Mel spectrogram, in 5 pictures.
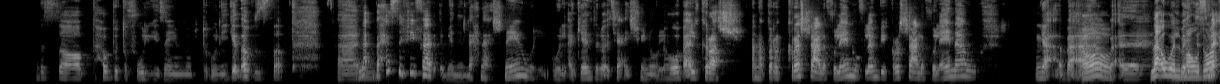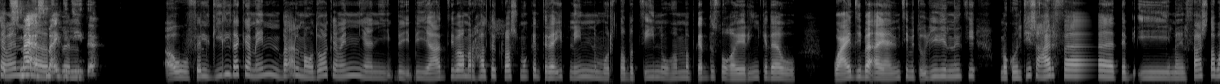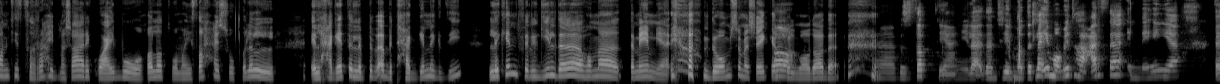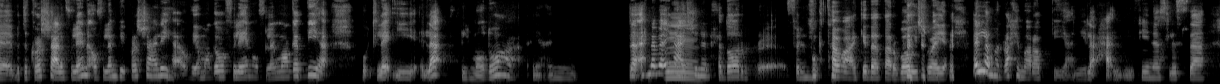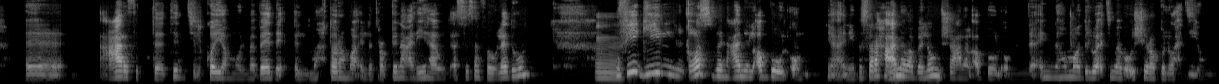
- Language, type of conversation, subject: Arabic, podcast, فيه أغنية بتودّيك فورًا لذكرى معيّنة؟
- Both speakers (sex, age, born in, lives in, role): female, 35-39, Egypt, Egypt, host; female, 40-44, Egypt, Greece, guest
- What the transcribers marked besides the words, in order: laughing while speaking: "كده بالضبط"; in English: "الCrush"; in English: "بCrush"; in English: "بيCrush"; other background noise; in English: "الCrush"; tapping; laugh; in English: "بتCrush"; in English: "بيCrush"; laughing while speaking: "في المجتمع"; laugh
